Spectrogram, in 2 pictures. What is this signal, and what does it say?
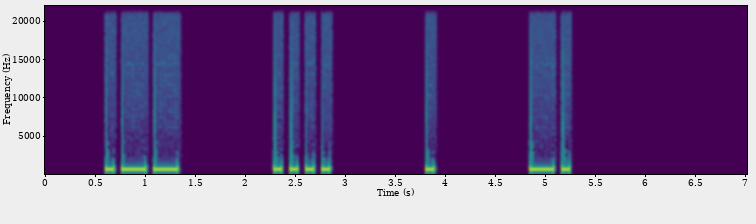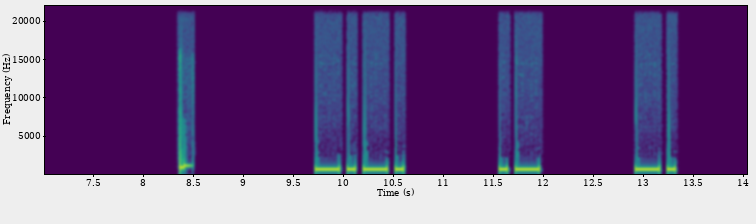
Morse code, heard as a keyed tone, about 15 wpm, spaced as for 7 wpm, 700 Hz. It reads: WHEN CAN
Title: 4x Character Spacing - Top 100 Words - 15wpm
